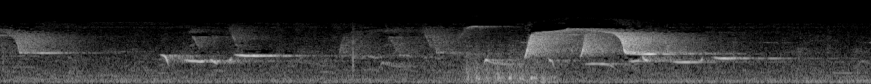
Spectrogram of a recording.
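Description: Keel-billed toucan calling: a series of harsh, croaking calls spaced a second or so apart, the loudest and longest about five to six seconds in.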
